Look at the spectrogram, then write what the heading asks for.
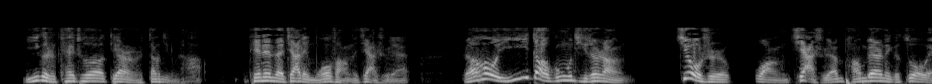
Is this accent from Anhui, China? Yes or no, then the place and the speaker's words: no; Beijing, China; 我在北京生北京长。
